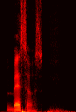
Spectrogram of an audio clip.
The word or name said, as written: besos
